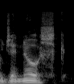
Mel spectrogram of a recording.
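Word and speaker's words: Janoušek: his last name and not to pronounce like the S as a S, but a sh. So Janosk, which I'm hoping I'm pronouncing that right.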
